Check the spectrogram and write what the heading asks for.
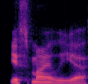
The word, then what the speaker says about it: Ismaili: particular group or sect of, I believe you pronounce it Ismaili? Ismaili, yes.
